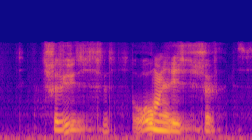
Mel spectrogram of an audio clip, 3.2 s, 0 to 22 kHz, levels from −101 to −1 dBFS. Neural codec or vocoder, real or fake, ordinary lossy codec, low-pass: autoencoder, 22.05 kHz, a latent of 192 numbers a frame, VITS, trained on many speakers; fake; MP3, 48 kbps; 7.2 kHz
